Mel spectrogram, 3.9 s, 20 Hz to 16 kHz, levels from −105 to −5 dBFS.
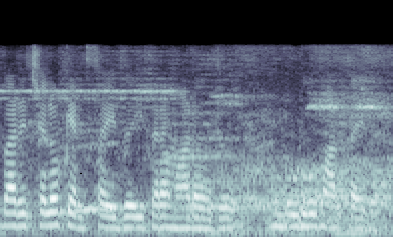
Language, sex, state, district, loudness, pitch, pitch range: Kannada, female, Karnataka, Raichur, -14 LUFS, 175 Hz, 165-190 Hz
